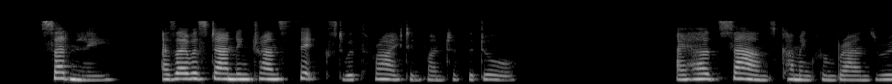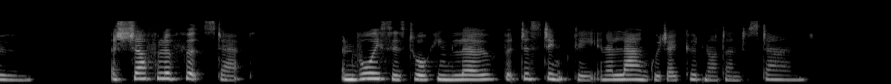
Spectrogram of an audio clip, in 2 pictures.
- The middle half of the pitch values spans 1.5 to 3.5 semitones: Yes, narrow, 2.5 semitones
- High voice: Yes, high, 225 Hz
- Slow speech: Yes, slow, 125 wpm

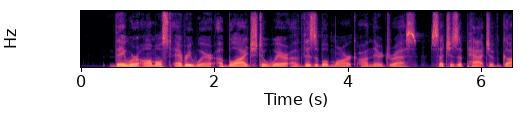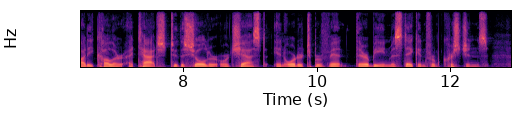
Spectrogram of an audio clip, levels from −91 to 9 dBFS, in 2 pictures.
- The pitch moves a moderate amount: Yes, average, 4.0 semitones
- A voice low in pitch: Yes, low, 100 Hz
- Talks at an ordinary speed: Yes, average, 165 wpm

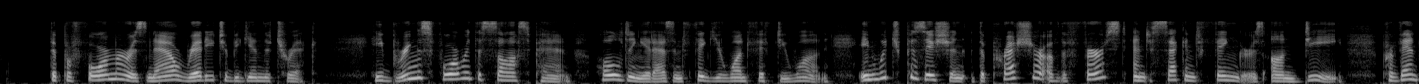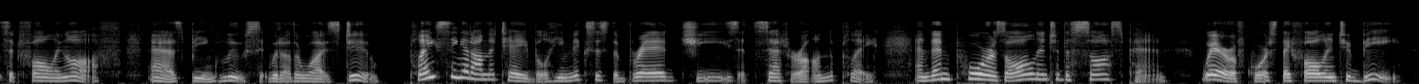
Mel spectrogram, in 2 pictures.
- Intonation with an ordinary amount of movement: No, wide, 5.7 semitones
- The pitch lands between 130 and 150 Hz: No, medium, 175 Hz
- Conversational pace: Yes, average, 155 wpm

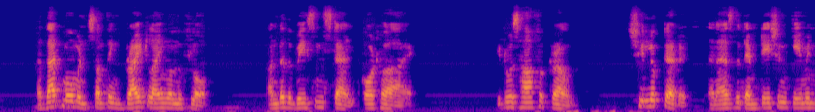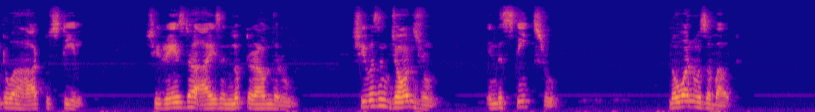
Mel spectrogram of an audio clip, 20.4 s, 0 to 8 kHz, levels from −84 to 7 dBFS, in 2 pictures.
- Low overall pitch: Yes, low, 125 Hz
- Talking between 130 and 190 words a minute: Yes, average, 170 wpm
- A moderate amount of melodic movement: Yes, average, 3.3 semitones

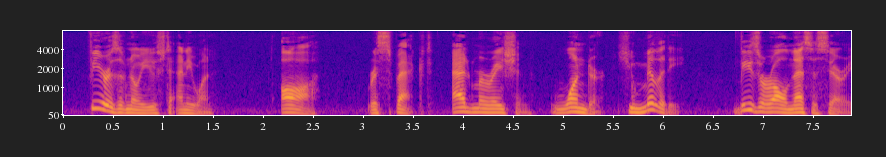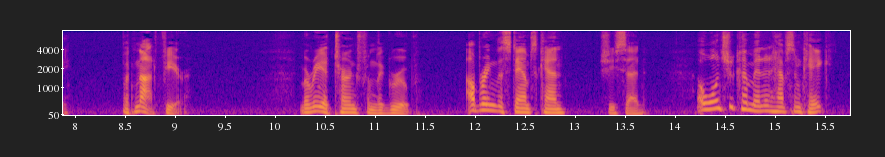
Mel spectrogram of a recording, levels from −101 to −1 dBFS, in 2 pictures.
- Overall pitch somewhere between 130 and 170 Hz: Yes, low, 135 Hz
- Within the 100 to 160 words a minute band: Yes, average, 150 wpm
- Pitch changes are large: Yes, wide, 5.7 semitones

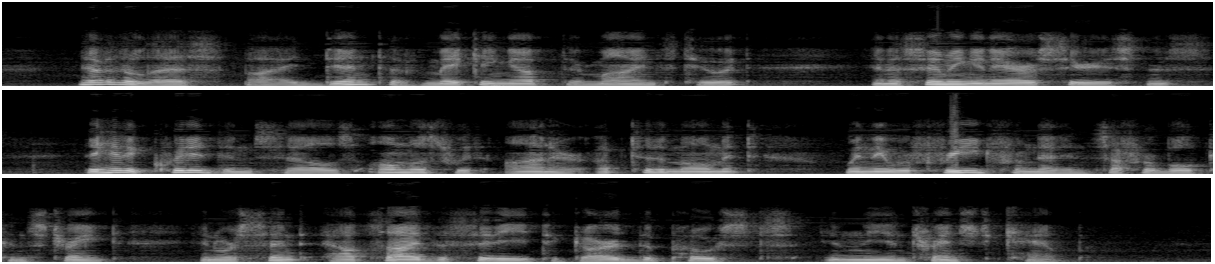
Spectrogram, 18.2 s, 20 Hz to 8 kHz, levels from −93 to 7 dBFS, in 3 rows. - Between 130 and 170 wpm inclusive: Yes, average, 160 wpm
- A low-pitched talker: Yes, low, 130 Hz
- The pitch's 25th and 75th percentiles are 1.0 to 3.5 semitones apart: Yes, average, 3.0 semitones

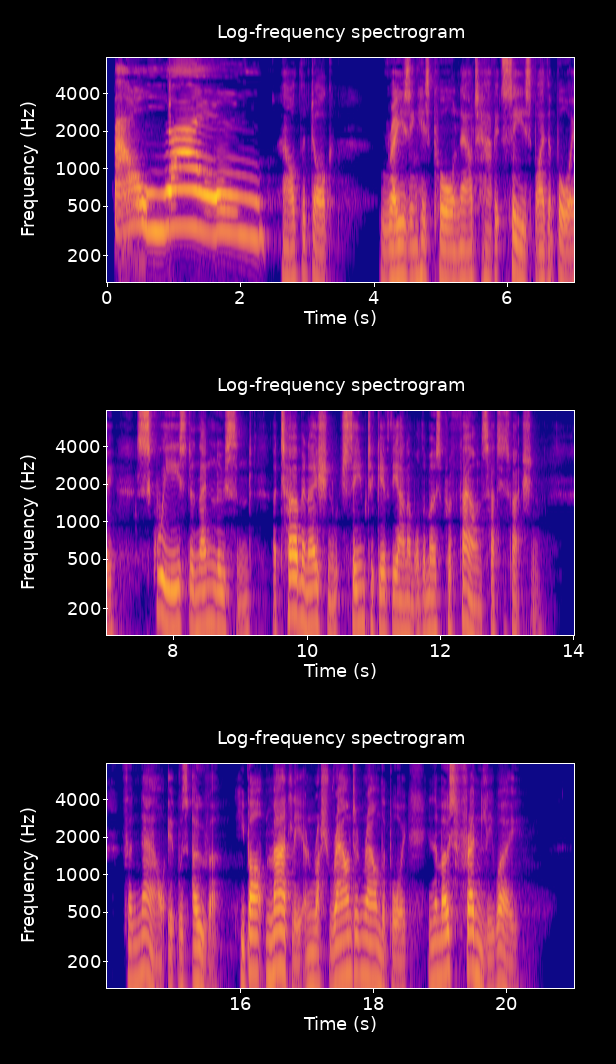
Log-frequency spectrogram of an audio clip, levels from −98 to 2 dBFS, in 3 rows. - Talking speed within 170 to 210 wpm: No, average, 150 wpm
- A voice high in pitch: No, low, 130 Hz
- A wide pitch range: Yes, wide, 5.9 semitones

